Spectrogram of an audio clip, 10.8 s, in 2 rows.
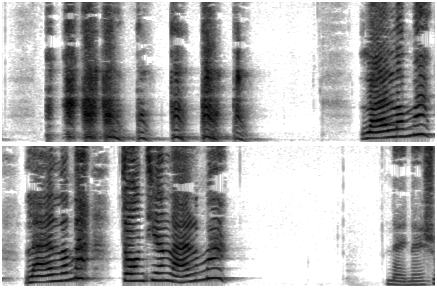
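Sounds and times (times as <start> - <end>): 
speech: 0.5 - 0.9, 4.5 - 8.3, 10.2 - 10.8
throat clearing: 0.5 - 3.4.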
